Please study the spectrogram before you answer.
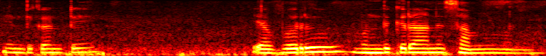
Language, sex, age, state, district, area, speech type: Telugu, female, 60+, Andhra Pradesh, East Godavari, rural, spontaneous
